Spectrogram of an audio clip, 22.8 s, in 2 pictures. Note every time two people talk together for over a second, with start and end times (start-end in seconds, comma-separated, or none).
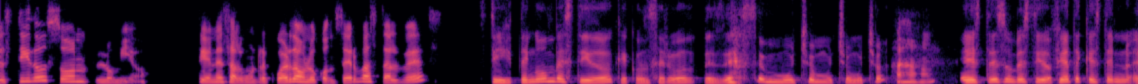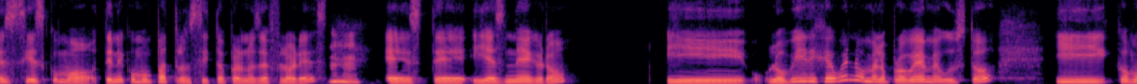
none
